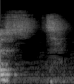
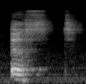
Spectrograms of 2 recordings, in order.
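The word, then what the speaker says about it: Øst: E aqui é o Ost. Norte, sul, leste, oeste, né? Então, vocês dão pra ver. Eu só vou falar, pronunciar mais uma vez. Nur, West, Sur, Ost, Ost, Ost.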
